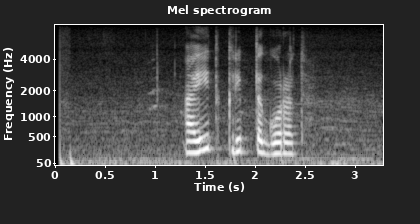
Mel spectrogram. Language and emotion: Russian, neutral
